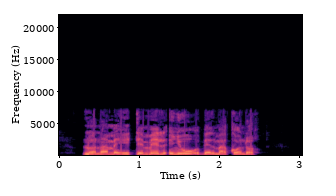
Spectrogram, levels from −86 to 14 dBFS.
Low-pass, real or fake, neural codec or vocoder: 7.2 kHz; real; none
